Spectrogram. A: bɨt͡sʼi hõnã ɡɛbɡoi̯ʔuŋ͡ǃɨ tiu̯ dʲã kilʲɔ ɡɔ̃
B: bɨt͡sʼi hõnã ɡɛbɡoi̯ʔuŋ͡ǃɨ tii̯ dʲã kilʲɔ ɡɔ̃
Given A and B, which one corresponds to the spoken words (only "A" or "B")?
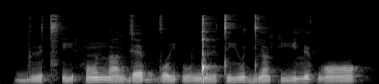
A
